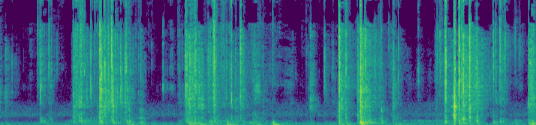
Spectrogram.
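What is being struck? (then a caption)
Bar soap. A craft knife scratches and cuts into a solid beige cream bar soap, and small cubes break off. Bursts of dry, crisp scraping and crackling come in clusters, bright and hissy with little low end and no ring after each snap.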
